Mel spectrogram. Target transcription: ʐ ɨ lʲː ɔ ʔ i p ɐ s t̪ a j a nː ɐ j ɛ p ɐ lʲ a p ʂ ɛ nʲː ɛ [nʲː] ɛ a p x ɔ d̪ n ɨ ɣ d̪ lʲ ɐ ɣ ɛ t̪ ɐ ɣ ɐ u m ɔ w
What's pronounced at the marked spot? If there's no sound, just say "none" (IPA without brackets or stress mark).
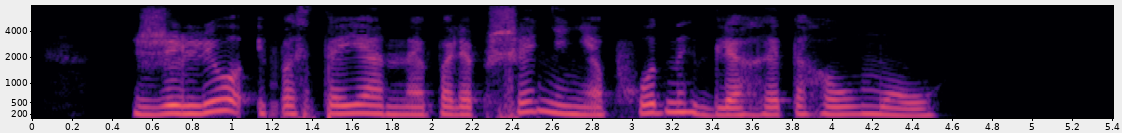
nʲ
